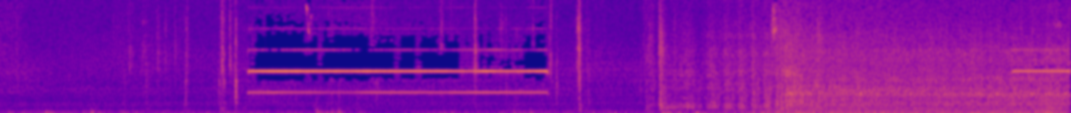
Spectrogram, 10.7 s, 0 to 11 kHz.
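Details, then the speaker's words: 2005 Sterling LT9513 dump truck diesel: dash chimes, then a short crank, and it catches quickly and settles into a steady, even idle. A clean, healthy start. "nicely it sounds good let's go and take a look underneath the hood"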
